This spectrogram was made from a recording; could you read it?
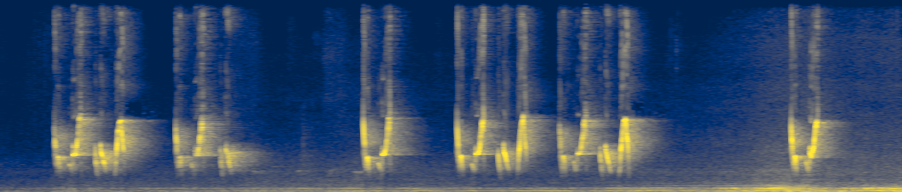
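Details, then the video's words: Bar-winged prinia calling a rival: quick bursts of high, sharp, descending notes in irregular groups, then a pause, then one last burst near the end, with faint background rumble. "ciblek kristal gacor memanggil lawan"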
